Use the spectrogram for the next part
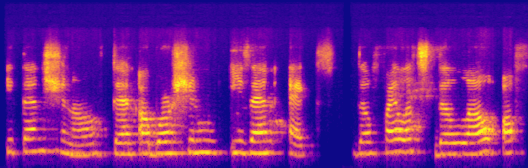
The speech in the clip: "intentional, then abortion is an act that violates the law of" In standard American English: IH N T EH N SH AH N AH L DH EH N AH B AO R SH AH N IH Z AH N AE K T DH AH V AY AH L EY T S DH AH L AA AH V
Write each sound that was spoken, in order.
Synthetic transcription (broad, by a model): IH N T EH N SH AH N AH L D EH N AH B AO R SH AH N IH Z AH N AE K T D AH F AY L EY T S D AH L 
